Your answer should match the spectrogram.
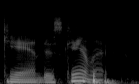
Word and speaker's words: Candace Cameron: She's like, I love Hallmark Christmas movies with Tom Arnold and Candace Cameron.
